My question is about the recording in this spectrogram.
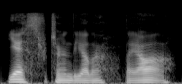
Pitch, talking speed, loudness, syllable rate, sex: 100 Hz, 200 wpm, -19 LUFS, 6.7 syllables/s, male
